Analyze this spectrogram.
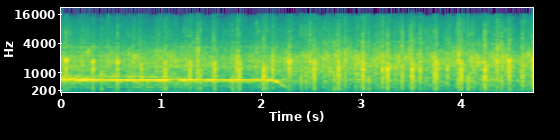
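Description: An audience applauding, dense at first and thinning into more separate claps after about two and a half seconds, with one steady held tone over the clapping in the first two seconds.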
